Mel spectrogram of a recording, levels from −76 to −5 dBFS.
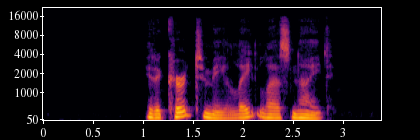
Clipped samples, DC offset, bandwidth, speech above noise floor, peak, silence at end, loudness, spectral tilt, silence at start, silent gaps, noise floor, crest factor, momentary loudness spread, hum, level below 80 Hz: under 0.1%; under 0.1%; 16 kHz; 56 dB; -4 dBFS; 0.55 s; -22 LUFS; -6 dB/octave; 1.05 s; none; -77 dBFS; 20 dB; 5 LU; none; -56 dBFS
